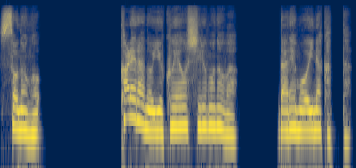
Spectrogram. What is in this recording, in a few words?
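Voice game over, Japanese; milla; tales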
